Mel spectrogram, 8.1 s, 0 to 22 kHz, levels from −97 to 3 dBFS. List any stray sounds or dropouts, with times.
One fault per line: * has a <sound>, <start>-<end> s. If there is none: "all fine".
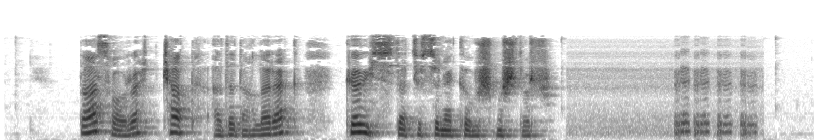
* has a laugh, 6.7-7.6 s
